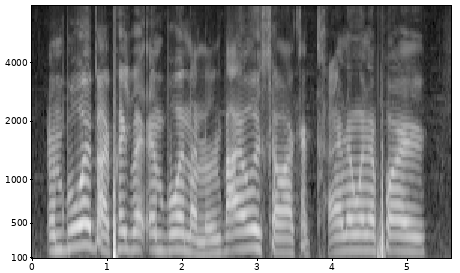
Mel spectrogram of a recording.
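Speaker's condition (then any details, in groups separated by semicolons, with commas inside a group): Cerebral palsy; affects legs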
